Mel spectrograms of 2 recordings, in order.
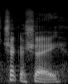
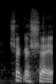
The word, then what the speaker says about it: Chickasha: it 2005 textbook and i pronounced it wrong as chickasha not chickasha chickasha oklahoma i got corrected during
